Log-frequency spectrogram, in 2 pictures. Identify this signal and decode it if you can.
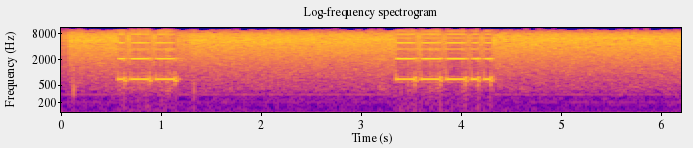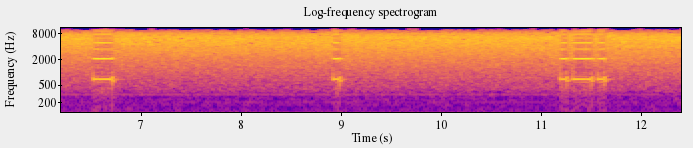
Morse code, heard as a keyed tone, about 19 wpm, spaced as for 4 wpm, 700 Hz, with radio noise. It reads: W8TTR
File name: tmranets / Elmer 04 19 2015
